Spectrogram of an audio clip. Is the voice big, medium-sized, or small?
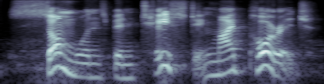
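big. It is said in a great big voice.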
